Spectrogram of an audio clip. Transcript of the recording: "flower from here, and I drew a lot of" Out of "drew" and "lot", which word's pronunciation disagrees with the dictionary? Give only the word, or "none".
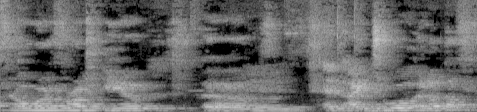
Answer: drew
